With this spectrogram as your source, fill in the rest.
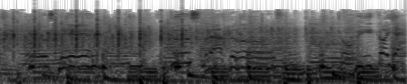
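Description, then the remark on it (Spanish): Steady, dense audience applause for the falleros and falleras of a casa fallera fills the whole stretch, loud, with voices calling out among the clapping and a musical backing underneath. “Fuerte aplauso para vuestros falleros y falleras.”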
